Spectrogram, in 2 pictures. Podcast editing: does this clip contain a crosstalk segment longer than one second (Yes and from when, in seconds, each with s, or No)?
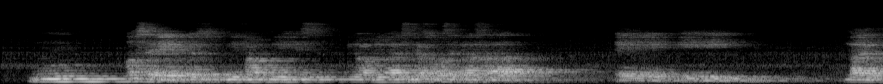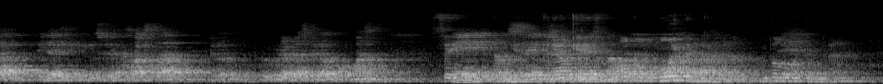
Yes, from 13.3 s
